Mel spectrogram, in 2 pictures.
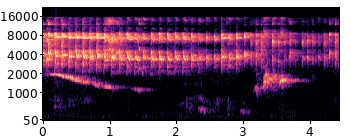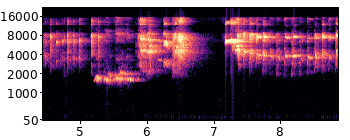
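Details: Male lovebird, single and caged, in training for the konslet style: steady buzzy chattering carries a descending whistle, then short rising whistles, loud harsh squawks around six seconds, a brief gap, and renewed rapid chatter.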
